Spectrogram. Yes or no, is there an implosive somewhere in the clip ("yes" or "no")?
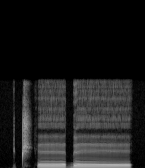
yes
